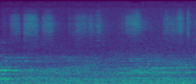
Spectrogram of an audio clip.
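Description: Pen scratching across paper while working through a math problem, a soft continuous scribble with a few short strokes over a low background hum.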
